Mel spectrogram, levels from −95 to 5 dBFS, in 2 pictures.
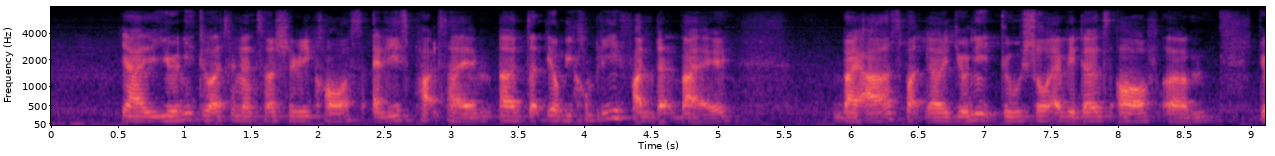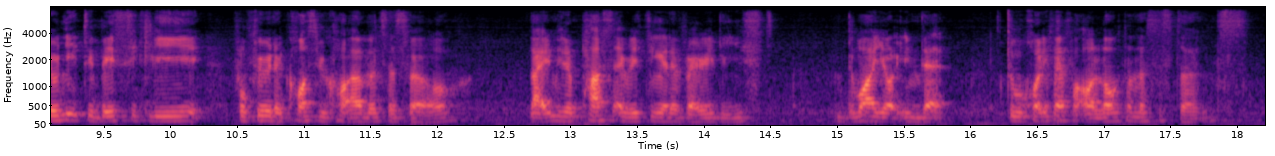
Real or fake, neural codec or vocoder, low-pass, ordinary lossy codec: fake; codec, 44.1 kHz, 7.8 kbps, Pupu-Codec; 7.2 kHz; none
